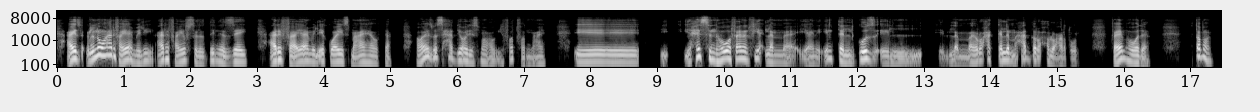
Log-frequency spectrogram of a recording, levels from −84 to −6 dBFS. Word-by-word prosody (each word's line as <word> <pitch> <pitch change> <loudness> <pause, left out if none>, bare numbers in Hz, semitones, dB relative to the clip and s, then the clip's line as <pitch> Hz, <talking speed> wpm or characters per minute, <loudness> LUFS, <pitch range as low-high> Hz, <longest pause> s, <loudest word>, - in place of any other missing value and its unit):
عايزك 175 -2 +7
لإن 170 - +4
هو 255 -1 +10
عارف 250 -3 +3
هيعمل 140 -6 +2
إيه 150 - -6
عارف 155 -4 0
هيفصل 135 -3 -2
الدنيا 135 +5 -5
إزاي، 130 +3 +1 0.3
عارف 150 +3 +4
هيعمل 140 -1 +3
إيه - - +1
كويس 135 -1 0
معاها 125 -1 -2
وبتاع، 115 - -9 0.4
هو - - 0
عايز - - +2
بس - - -2
حد 155 - -6
يقعد 150 -1 +1
يسمعه 135 +3 -8
يفضفض 130 -8 -11
معاه، 110 +1 -11 0.5
ي 130 -1 +1 0.7
يحس 215 -3 +1
إن 160 -4 +1
هو 175 +5 +5
فعلًا 180 +1 +3
في 190 +4 -4
لمّا 130 -2 -3
يعني 115 - -7
أنت 185 -2 -6
الجزء 170 +7 +3 0.2
ال 65 - -8 0.3
لمّا 105 +4 -6
اروح 140 +3 -2
أتكلّم 155 +2 +1
مع - - -8
حد - - -5
اروح - - -2
له - - -3
على - - -6
طول - - -13 0.5
فاهم، 175 0 +4
هو 130 -3 +2
ده، - - -5 0.7
طبعًا، 205 -9 +2
140 Hz, 165 wpm, -24 LUFS, 130-165 Hz, 0.7 s, هو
